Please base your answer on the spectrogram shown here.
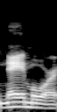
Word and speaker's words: Namor: Outsiders right so my my enemies call me Namor and he pronounced it very very anglicized then but now more is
